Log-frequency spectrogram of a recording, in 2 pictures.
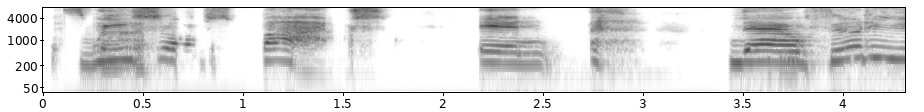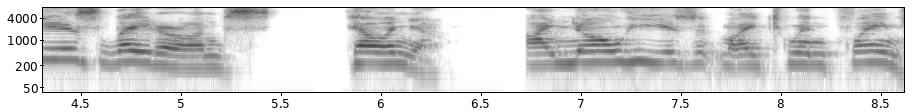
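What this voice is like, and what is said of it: Maine accent. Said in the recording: “I'm from Maine, so excuse my accent.”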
